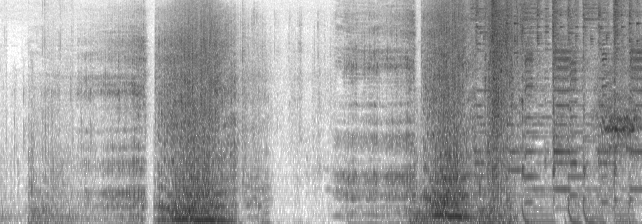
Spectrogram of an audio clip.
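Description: Dinosaur roar sound effect, twice: a loud, rough roar about two seconds in and a second one around five seconds in, each with a deep low end. Music comes back in near the end.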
